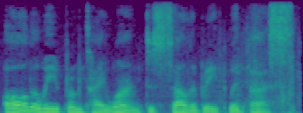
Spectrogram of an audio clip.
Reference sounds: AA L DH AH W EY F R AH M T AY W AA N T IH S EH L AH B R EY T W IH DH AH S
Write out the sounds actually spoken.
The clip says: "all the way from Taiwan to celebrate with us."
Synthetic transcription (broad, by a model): AA L DH AH W EY F R AH M T AY W AA N T IH S EH L AH B R EY T W IH DH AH S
